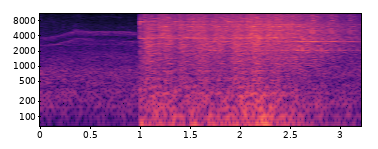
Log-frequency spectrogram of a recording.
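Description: Metal spikes scrape and grind up out of a stone floor.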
